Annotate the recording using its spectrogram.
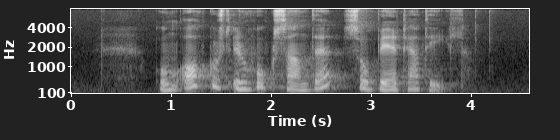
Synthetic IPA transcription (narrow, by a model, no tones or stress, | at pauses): ʊmɔhkʊʂt̪ɛɾhʊksand̪əsɔbeːɾt̪ʰat̪ʰḭːl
